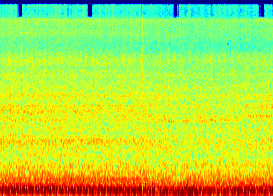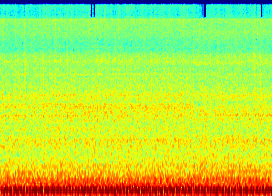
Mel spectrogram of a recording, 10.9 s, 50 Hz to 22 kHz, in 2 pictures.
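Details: 2018 Ford Mustang GT V8 at idle after sitting a few hours, with a loud exhaust: faint, quick, steady ticking that the owner places low on the passenger side; owner doubts the bottom end is failing; cause unclear.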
